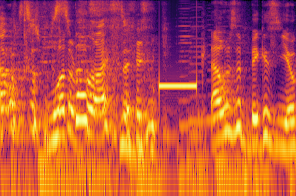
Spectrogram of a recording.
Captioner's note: beep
